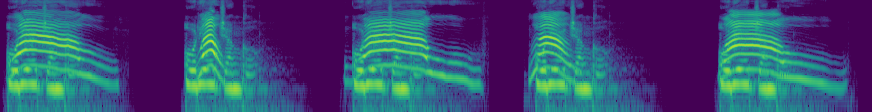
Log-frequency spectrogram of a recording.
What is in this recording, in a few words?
little boy voice loud wow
